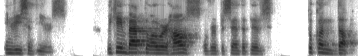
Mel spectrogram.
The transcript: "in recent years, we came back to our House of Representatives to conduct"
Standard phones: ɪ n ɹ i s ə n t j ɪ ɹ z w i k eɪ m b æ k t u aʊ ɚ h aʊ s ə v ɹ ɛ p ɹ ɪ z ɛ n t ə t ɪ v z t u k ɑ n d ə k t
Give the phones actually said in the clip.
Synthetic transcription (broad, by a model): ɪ n ɹ i s ə n t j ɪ ɹ s w i k eɪ m b æ k t u aʊ ɚ h aʊ s ə v ɹ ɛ p ɹ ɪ s ɛ n t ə t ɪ v s t u k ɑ n d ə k t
